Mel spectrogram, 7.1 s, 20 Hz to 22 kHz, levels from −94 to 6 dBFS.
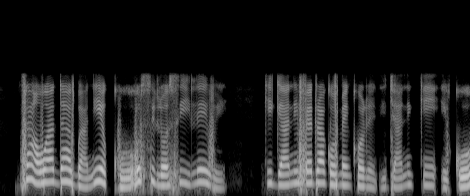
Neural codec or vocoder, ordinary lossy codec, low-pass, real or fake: autoencoder, 48 kHz, 128 numbers a frame, DAC-VAE, trained on Japanese speech; none; 5.4 kHz; fake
